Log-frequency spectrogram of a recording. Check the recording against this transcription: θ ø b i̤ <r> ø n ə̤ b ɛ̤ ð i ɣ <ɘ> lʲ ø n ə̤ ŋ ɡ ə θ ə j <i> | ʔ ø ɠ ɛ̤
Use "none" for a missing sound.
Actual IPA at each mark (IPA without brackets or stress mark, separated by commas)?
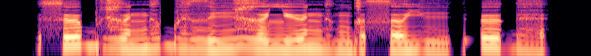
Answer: ɣ, ɘ, i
